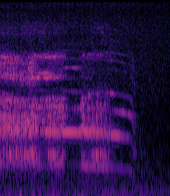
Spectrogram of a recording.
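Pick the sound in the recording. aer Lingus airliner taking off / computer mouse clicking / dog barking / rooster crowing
rooster crowing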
